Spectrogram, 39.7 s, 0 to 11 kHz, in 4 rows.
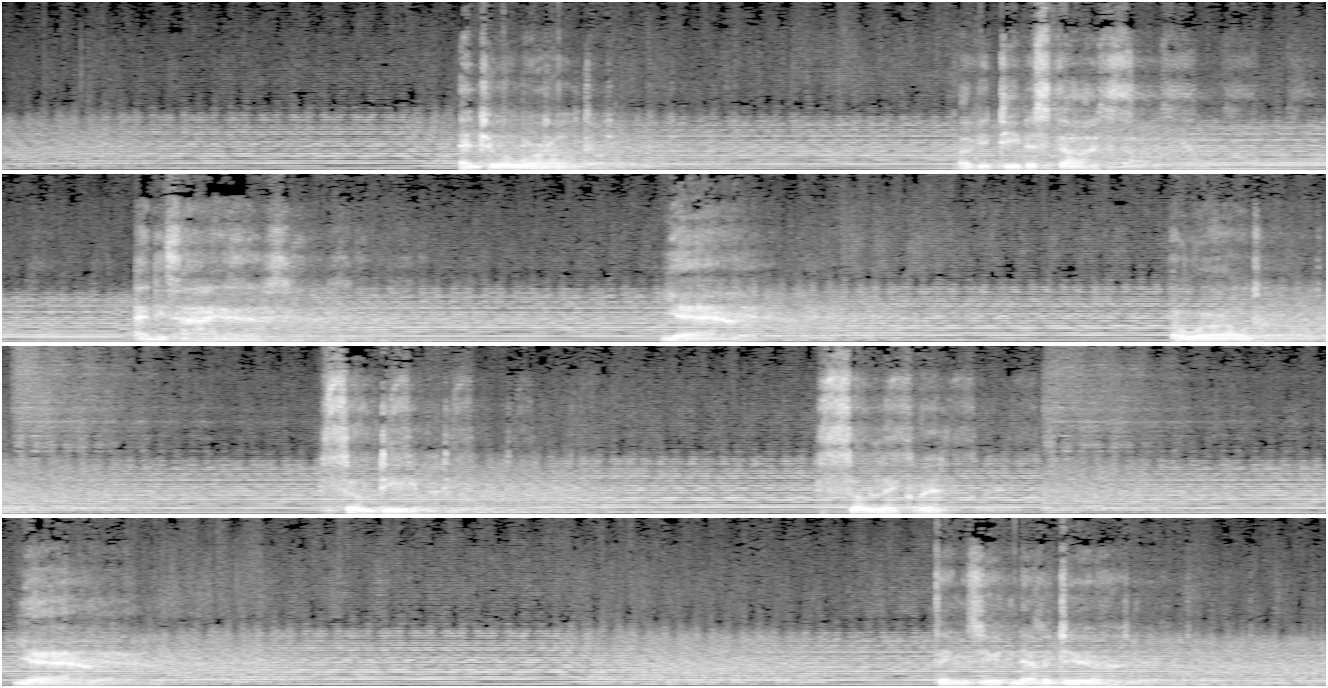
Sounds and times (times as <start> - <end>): Music: 0.1 - 37.4.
